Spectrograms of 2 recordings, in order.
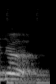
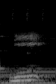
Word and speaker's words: the: Nah, THE, de, setelah itu huruf konsonan. Ya, huruf konsonan itu huruf selain huruf A, E, I, U, O. Contoh, the book, the pen. Nah itu Pak bacanya de. Nah kalau dia de ketemu huruf hidup, huruf yang huruf depannya A, E, I, U, O. Contoh, di apple, di umbrella. Nah itu Pak bacanya di, bukan de.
